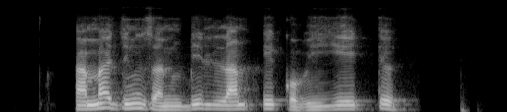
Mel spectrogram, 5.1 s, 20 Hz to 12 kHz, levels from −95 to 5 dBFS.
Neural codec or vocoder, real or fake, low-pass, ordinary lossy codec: codec, 16 kHz, 16 kbps, FunCodec, trained on Chinese and English, 50 frames a second; fake; 7.2 kHz; Opus, 16 kbps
